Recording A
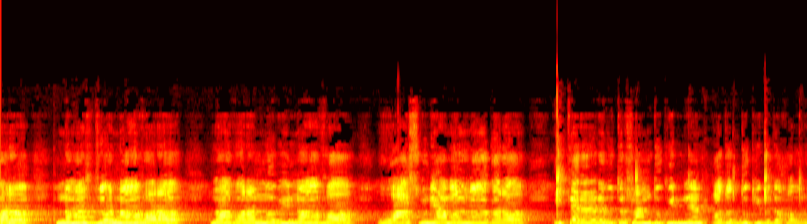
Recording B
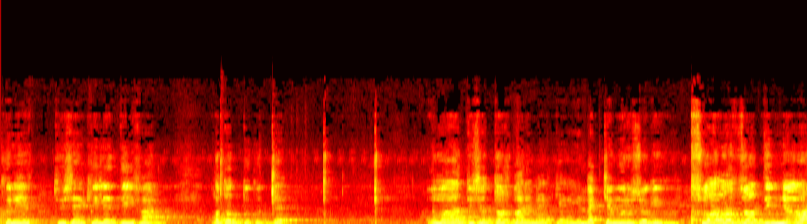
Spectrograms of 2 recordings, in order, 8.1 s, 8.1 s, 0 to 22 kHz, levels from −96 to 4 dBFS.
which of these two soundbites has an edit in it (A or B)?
B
